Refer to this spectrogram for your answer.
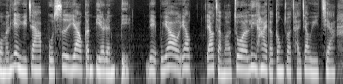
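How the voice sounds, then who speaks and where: In a very clean recording with a silent background, a woman speaks at medium pitch and a fairly slow pace. Her intonation is monotone and flat, her loudness very even. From northern Vietnam, Hanoi. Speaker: yoga teacher and Vietnamese teacher. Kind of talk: radio interview; yoga instruction.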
